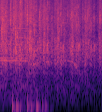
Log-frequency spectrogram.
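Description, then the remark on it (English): A crowd breaks into a round of applause for Howard Zemsky of the Empire State Development Corporation: dense steady clapping sustained throughout with some low thumps early on, fairly loud and without any speech over it. “Give Howard Zemsky a big round of applause.”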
